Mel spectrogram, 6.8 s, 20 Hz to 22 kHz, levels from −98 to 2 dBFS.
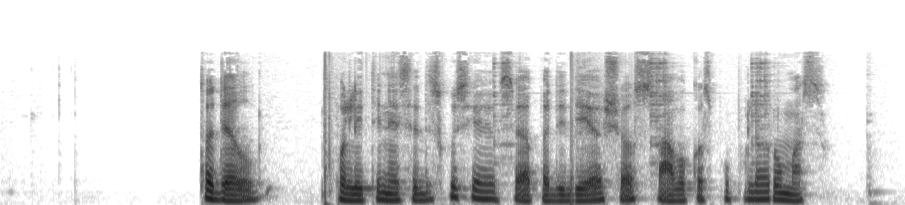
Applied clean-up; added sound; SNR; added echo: neural mask model RNNoise.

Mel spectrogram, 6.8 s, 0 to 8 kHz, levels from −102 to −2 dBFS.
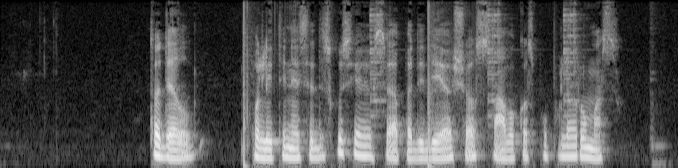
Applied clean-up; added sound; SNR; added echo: none; Tools + Fireworks; 20 dB; none.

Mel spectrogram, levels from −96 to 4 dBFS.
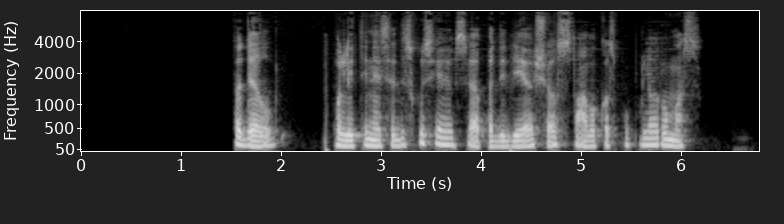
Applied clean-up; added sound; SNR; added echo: neural mask model DeepFilterNet 3.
